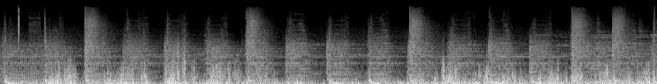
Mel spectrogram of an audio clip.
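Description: Background music with a steady beat, drum strikes a little under once a second.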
